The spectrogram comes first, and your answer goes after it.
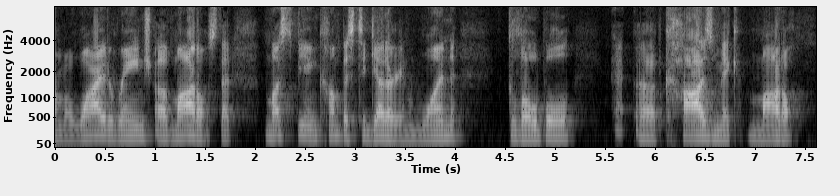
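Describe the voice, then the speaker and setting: A man with a plain, everyday voice and a fairly high pitch talks with ordinary pitch variation. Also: quiet background. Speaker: creationist video presenter. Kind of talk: paper breakdown lecture with read-aloud passages.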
